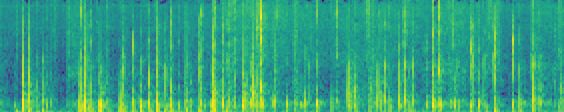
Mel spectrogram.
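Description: Long nails scratch across the leather panels and rubber midsole of an empty turquoise and white high-top sneaker held in the hands. The result is a dense run of short, dry scratches and taps, mostly low and muffled, with brief brighter scrapes mixed in.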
